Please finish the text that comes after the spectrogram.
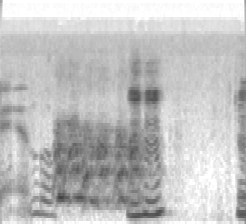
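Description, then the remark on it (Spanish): A dog barks in short, loud bursts, with a pause before another bark, while voices talk at the same time. “hay un perro ladrando, perdón.”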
